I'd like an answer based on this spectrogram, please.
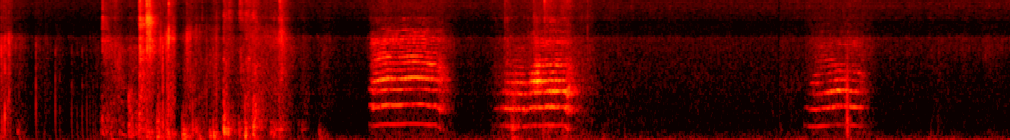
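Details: Chatty rescue cat Unagi indoors: rustling and shuffling first, then two long arched meows back to back and a shorter one a few seconds later, each bright and harmonic, falling at the end.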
